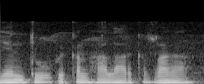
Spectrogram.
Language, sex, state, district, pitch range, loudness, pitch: Chakma, male, Tripura, Dhalai, 95-100 Hz, -17 LUFS, 100 Hz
